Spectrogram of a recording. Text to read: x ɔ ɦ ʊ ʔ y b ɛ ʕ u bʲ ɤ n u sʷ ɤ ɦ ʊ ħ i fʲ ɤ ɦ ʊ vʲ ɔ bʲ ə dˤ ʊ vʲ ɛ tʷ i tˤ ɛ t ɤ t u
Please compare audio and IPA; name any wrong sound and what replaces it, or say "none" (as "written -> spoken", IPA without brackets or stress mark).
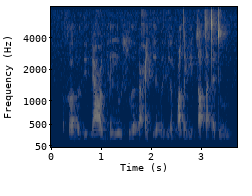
none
